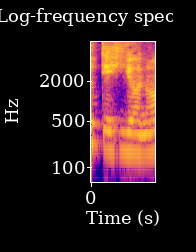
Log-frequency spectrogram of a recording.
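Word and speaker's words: dhyana: به این پنجمی که میرسیم حالا دوباره بهش برمیگردیم: دارانا، دیانا، حالا اینا دهارانا و دهیانا هم تلفظ میشه، و بعد سامادی.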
